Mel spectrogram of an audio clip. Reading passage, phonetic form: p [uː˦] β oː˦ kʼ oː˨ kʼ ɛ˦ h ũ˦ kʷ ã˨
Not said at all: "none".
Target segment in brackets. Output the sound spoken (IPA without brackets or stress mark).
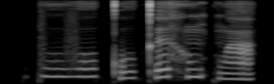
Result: uː˦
